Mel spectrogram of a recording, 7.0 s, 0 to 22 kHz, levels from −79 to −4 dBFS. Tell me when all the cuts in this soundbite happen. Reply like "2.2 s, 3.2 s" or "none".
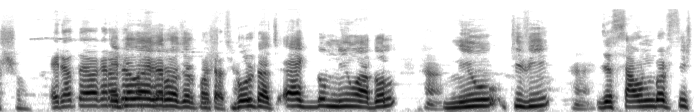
2.2 s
